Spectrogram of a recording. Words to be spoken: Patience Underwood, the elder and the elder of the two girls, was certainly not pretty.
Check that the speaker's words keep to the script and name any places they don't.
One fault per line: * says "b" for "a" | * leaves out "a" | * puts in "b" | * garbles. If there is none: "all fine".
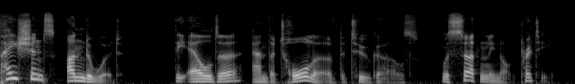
* says "taller" for "elder"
